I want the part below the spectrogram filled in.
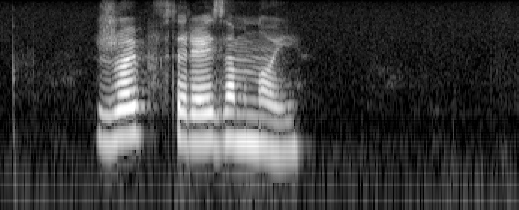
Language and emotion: Russian, neutral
